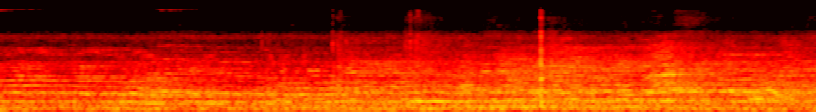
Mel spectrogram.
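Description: A cricket ball is struck by a bat with a sharp crack.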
